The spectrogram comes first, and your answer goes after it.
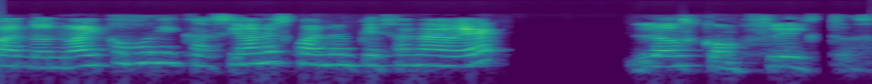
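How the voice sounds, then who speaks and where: A woman talks fairly slowly in a high register, her pitch varying in an ordinary way. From Colombia, Ibagué (Tolima). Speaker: biologist and education expert. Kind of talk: interview.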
